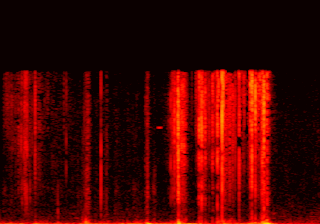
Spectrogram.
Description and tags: A very dry (not surprisingly) ripping sound. I tear beef jerky very close to two condenser mics. These were recorded for an experiment that is supposed to make apparent the noise inherent in mics and preamps. You can hear the difference in noise levels from the mics, as is one channel the noise is clearly louder.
